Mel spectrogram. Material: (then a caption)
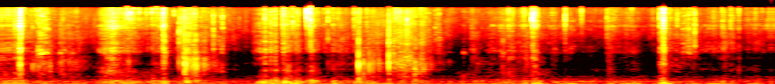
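Soap. A metal utility blade carves a solid green dry soap bar, producing a run of dry, crunchy scraping and crackling as the shavings break off. Each cut has a bright, crisp edge over a soft low rumble, with sharp snaps standing out between quieter scrapes.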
